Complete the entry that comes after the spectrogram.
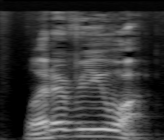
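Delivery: usual speaking voice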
